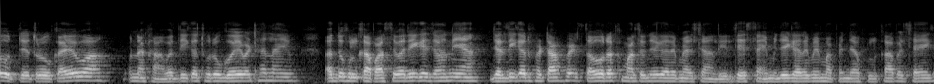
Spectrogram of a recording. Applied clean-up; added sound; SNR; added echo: none; none; none; none.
